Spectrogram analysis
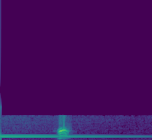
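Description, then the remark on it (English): A doorbell rings with a steady, sustained electronic two-tone buzz that holds throughout, fairly quiet, with a brief louder burst of a different sound cutting in midway. “But we've only got a few minutes left, and I keep hearing that damn doorbell.”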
